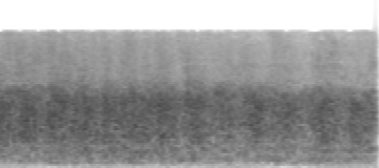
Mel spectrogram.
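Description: An audience gives steady applause as the Minister of Education and Culture is invited to the podium at a public event, a dense, even wash of clapping with no voices over it.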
